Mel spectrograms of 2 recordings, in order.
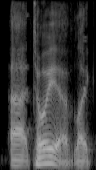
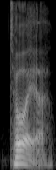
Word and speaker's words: Toia: The Jay Toia thing, I was telling people no, David said that's not how it's pronounced. Toia, not Toya, but it was always Toya before.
